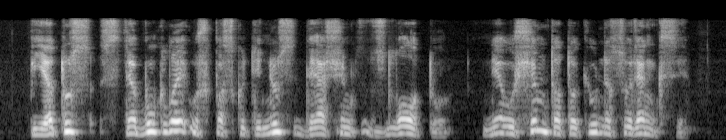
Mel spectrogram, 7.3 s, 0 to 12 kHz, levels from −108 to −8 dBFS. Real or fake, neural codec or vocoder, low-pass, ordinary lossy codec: real; none; 7.2 kHz; AAC, 64 kbps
